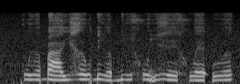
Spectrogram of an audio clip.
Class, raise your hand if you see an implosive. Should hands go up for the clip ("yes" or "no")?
yes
